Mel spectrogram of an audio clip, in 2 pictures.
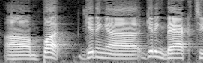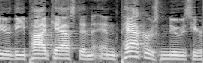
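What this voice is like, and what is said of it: Thick Wisconsin accent. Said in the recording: “two thick Wisconsin accents”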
